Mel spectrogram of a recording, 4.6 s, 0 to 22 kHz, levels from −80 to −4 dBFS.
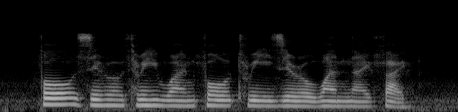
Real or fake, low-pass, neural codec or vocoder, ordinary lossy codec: fake; 7.2 kHz; codec, 16 kHz, 2 kbps, FunCodec, trained on LibriTTS, 25 frames a second; none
